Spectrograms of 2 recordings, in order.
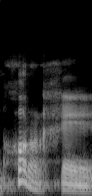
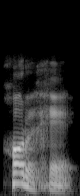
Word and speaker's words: Jorge: Jorge, a pronunciação Jorge, né, como se fosse a J, como se fosse a pronunciação do H, do inglês. Jorge.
